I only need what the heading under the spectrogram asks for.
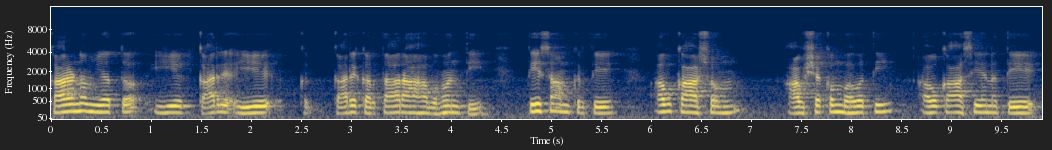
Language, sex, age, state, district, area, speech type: Sanskrit, male, 45-60, Rajasthan, Bharatpur, urban, spontaneous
